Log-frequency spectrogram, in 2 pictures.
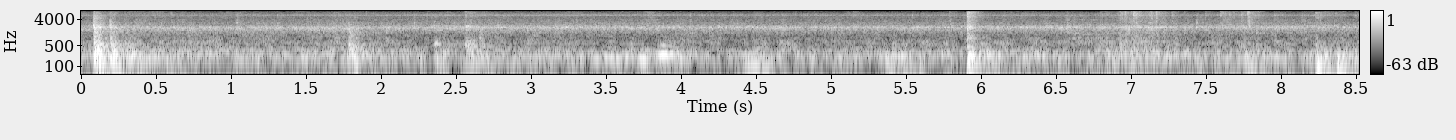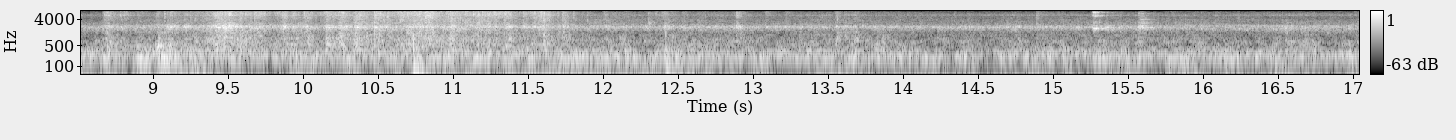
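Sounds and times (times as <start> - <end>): rain on rooftops: 6.6 - 14.0.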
